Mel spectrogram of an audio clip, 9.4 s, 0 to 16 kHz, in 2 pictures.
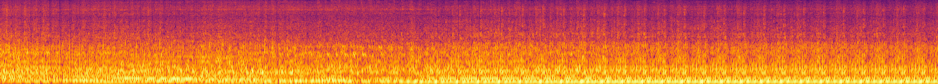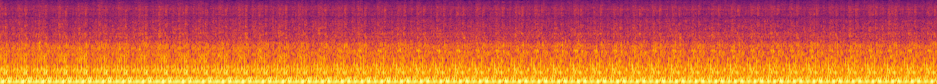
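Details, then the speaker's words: Detroit Diesel 6-71: after a brief rev change it settles into a heavy, lumpy, uneven idle that sounds like it might stall; cause unknown. "sounds like it's dying."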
